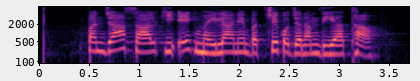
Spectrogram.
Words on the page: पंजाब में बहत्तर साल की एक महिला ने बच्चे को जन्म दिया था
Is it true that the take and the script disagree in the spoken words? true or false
true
